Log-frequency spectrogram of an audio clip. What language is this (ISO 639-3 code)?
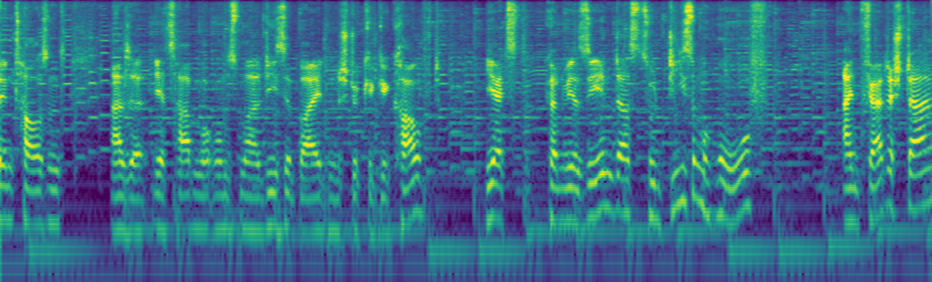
deu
